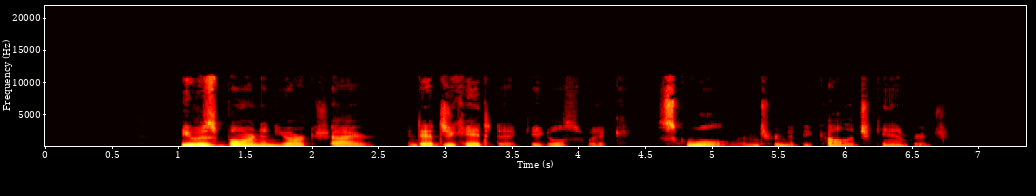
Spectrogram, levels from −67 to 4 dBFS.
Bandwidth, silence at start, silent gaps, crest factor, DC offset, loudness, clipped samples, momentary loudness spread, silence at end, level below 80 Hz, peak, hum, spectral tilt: 11.5 kHz; 1.05 s; none; 22 dB; under 0.1%; -23 LUFS; under 0.1%; 20 LU; 0.6 s; -44 dBFS; -4 dBFS; none; -5.5 dB/octave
